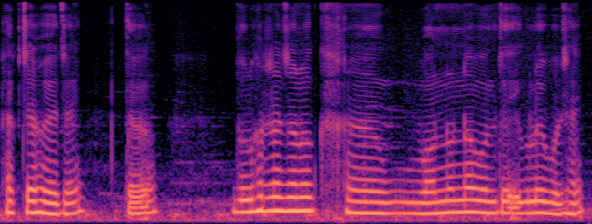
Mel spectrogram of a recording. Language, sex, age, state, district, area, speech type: Bengali, male, 18-30, West Bengal, Murshidabad, urban, spontaneous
